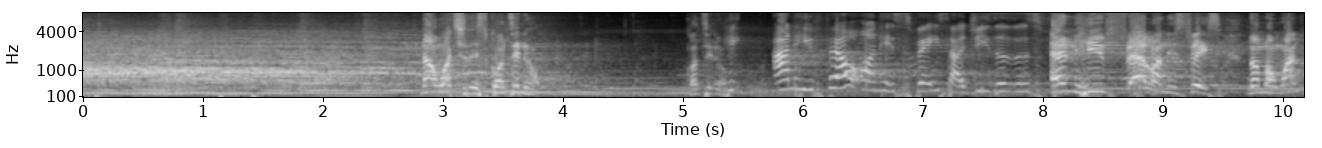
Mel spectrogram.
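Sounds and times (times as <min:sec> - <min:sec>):
audience shouting in praise: 0:00.0 - 0:03.4
speech: 0:02.8 - 0:03.9, 0:05.0 - 0:10.1.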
